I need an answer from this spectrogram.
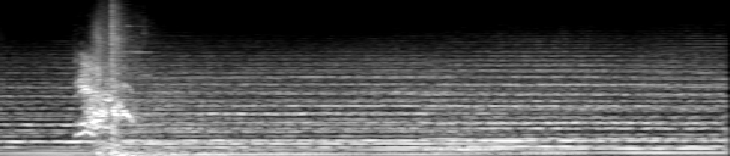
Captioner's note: dramatic orchestral music; Aleks grunting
